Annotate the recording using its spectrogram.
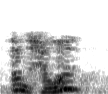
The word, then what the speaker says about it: الحياة: اشتروا الحياة الحياة مكتوبة بالواو ولكن تنطق بالالف ورسم لك الف فوق الواو بيقول لك تنطقها الف كامله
